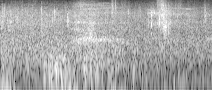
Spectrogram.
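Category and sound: nature, thunderstorm with rain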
